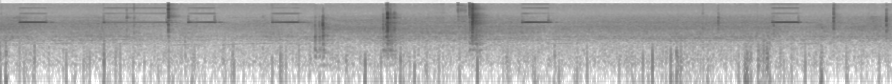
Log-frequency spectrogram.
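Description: Induction cooker control-board buzzer giving about six short, high-pitched beeps at irregular intervals as its buttons are pressed one at a time to test which switches still work. A few sharp clicks from the board being handled and pressed come in between, over a steady background hum.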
